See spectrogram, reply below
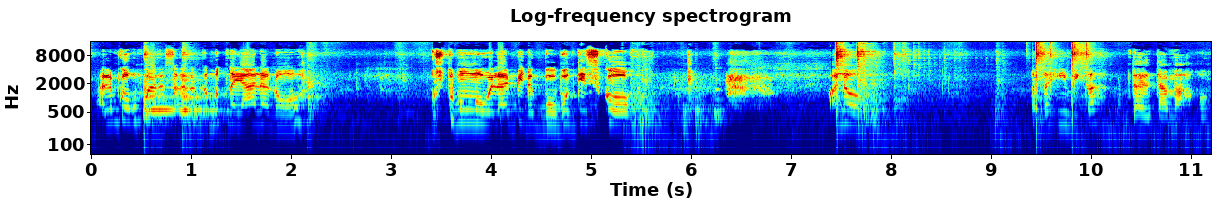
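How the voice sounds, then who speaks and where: Actress as a very high-voiced defiant young wife. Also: female voice, fairly even intonation, normal speed, pauses often, noisy background, close to an everyday voice. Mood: accusing. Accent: Filipino. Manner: emotional, confrontational. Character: defiant young pregnant wife, wounded but unyielding. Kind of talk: Filipino radio drama acting. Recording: radio drama under loud music.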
